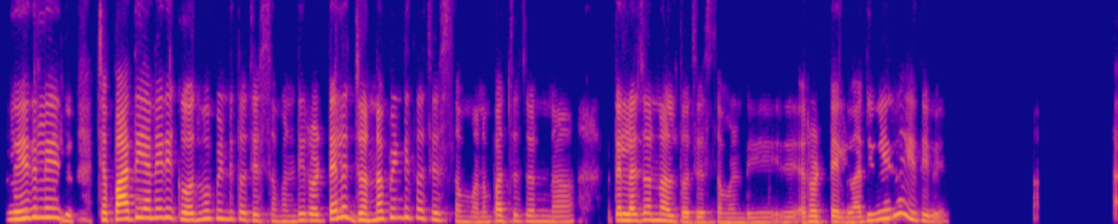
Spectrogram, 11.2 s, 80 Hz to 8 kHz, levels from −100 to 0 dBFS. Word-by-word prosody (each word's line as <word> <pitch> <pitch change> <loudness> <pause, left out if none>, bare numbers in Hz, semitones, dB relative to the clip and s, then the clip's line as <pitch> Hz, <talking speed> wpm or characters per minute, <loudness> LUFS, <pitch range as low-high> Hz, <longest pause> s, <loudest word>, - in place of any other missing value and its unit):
లేదు, 300 +5 +6
లేదు. 315 -10 +1 0.3
చపాతీ 265 +5 +8
అనేది 320 +1 +1
గోధుమ 245 +3 +2
పిండితో 270 -2 -2
చేస్తామండి. 200 0 -6
రొట్టెలు 265 +10 +3
జొన్న 235 +1 +3
పిండితో 320 -1 -2
చేస్తాం 235 -6 -5
మనం. 170 +1 -8
పచ్చ 200 -1 -2
జొన్న, 190 -1 -6 0.6
తెల్ల 225 -1 +5
జొన్నలతో 215 -7 0
చేస్తామండి. 160 -1 -8 0.2
ఇది 170 0 -10 0.2
రొట్టెలు 180 -2 -2
అది 220 +5 -3
వేరు, 300 +10 +1
ఇది 220 -3 -4
వేరు. 195 - -12 1.7
అ - - -6
220 Hz, 130 wpm, -24 LUFS, 190-270 Hz, 1.7 s, చపాతీ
